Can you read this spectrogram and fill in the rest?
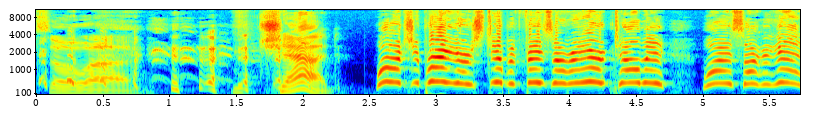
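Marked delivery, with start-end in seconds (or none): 1.7-5.8 put-on shrill girl voice, very high and very loud. Speaker calls Chad over, trying out a put-on girl voice. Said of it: "That's my girl voice".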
